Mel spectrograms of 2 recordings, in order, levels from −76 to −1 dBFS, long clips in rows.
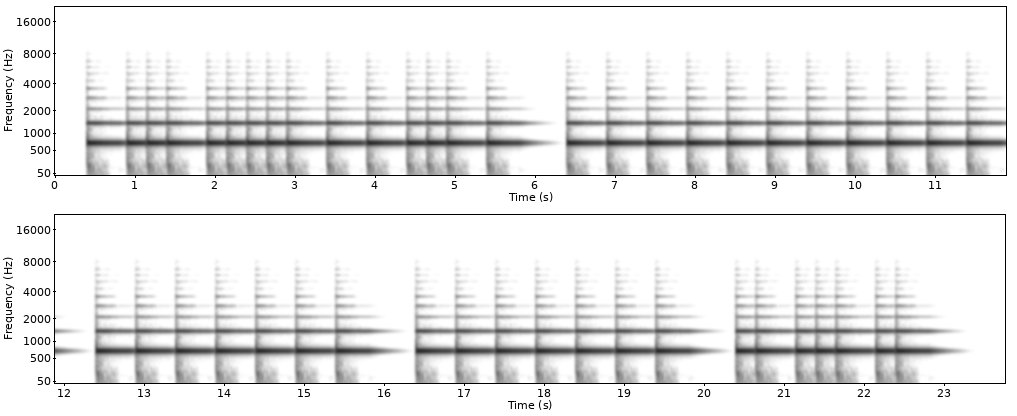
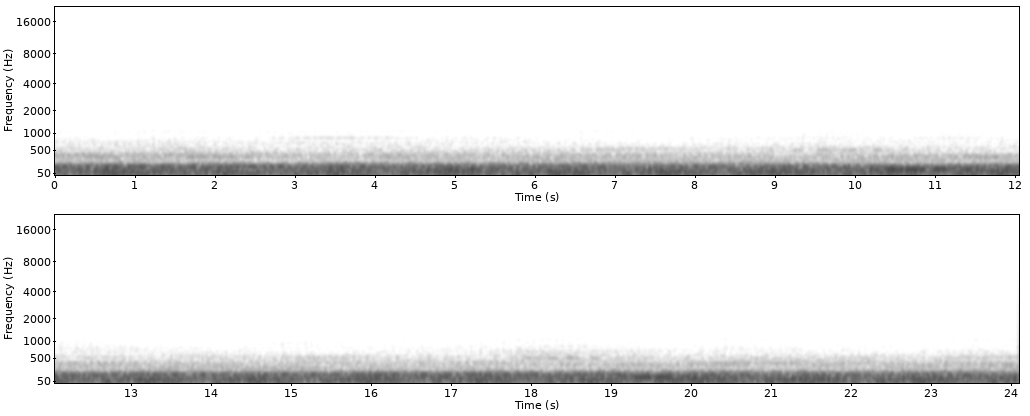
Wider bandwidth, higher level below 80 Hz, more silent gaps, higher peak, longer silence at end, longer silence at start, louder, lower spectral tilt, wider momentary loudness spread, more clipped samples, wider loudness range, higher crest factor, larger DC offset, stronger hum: first, 7.2 kHz vs 1.2 kHz; second, -54 dBFS vs -34 dBFS; neither; first, -4 dBFS vs -16 dBFS; first, 0.75 s vs 0 s; first, 0.4 s vs 0 s; first, -16 LUFS vs -31 LUFS; second, -3.5 dB/octave vs -14.5 dB/octave; about the same, 4 LU vs 4 LU; neither; about the same, 2 LU vs 2 LU; about the same, 12 dB vs 12 dB; neither; neither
